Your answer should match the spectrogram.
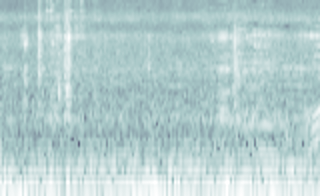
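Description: Steady low engine and road rumble inside the cab of a slowly moving vehicle, with a few light clicks and rattles.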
